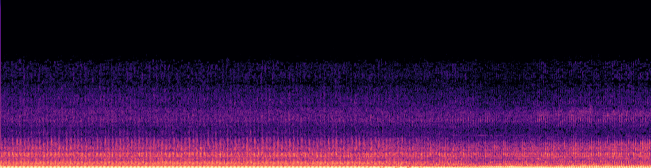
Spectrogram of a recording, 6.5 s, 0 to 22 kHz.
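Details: 2006 Volvo S60R with a new custom stainless cat-back exhaust and temporary blast pipe, no tip yet: deep, steady exhaust burble at idle, revs shift and settle evenly, no misfire or rattle. Normal idle.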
